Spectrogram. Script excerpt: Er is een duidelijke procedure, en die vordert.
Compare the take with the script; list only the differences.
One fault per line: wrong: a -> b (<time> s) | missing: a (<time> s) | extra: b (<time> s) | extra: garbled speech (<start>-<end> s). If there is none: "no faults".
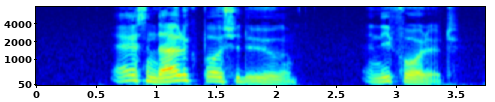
no faults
